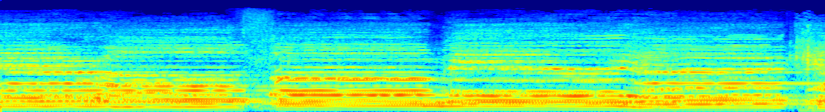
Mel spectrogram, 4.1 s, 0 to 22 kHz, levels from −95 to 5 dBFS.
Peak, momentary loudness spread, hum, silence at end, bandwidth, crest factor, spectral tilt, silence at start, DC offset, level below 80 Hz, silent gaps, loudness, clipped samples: -4 dBFS; 2 LU; none; 0 s; 14 kHz; 14 dB; -5 dB/octave; 0 s; under 0.1%; -60 dBFS; none; -18 LUFS; under 0.1%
